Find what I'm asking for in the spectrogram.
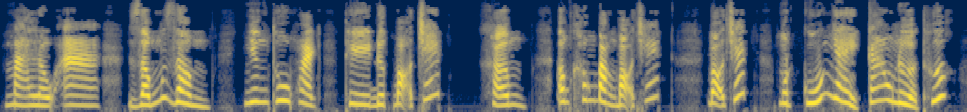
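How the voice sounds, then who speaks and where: A woman's voice: high voice, animated, takes it slowly, fairly bright tone, dry recording, studio quality, pitched above the performer's own voice, exaggerated voice. A woman playing a cutting, scornful young woman. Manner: cutting, mocking insults.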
